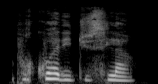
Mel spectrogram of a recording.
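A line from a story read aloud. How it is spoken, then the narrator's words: Anguished mother's question. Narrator (French): demanda la mère d'une voix angoissée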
